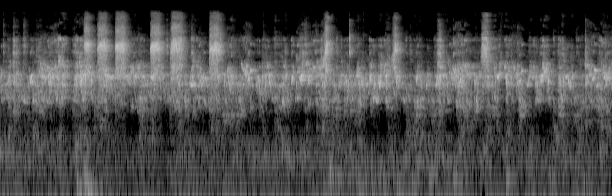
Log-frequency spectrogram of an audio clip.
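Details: Budgerigars kept as pets chirp indoors: a steady bed of rapid warbling chatter topped by several sharp, high chirps in quick clusters in the first three seconds, then more scattered bright tweets.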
